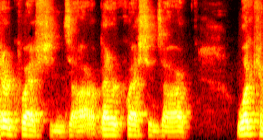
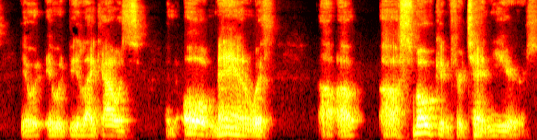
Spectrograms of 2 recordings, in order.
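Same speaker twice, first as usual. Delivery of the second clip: put-on hoarse voice like an old smoker. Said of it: "I would speak like this".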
